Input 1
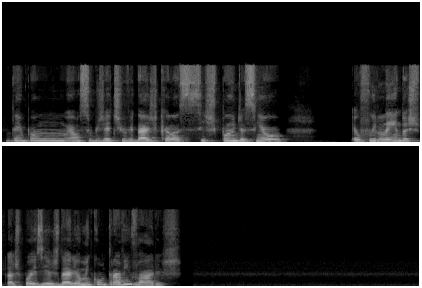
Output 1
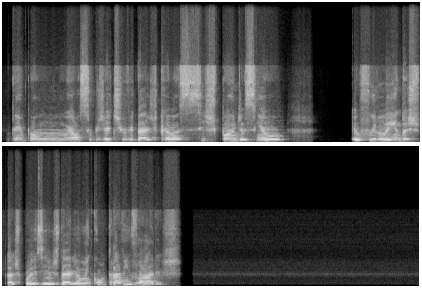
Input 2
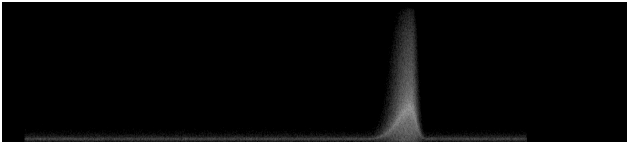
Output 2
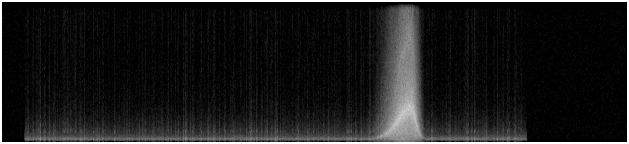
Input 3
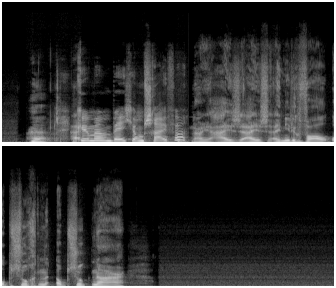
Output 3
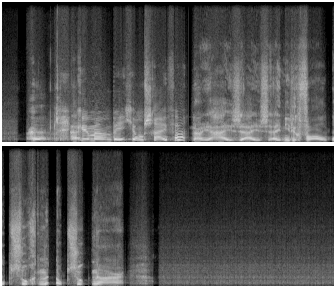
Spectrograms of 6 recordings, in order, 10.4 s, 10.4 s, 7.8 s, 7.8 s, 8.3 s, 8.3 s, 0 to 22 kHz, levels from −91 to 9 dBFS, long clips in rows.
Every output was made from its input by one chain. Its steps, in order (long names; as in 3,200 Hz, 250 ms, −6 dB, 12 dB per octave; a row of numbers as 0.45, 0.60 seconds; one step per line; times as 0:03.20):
elliptic high-pass filter 440 Hz, stop band 60 dB
downward compressor 20 to 1, threshold −32 dBFS
leveller curve on the samples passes 2
normalise the peak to −3 dBFS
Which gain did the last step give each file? +21.0, +21.0, +14.0 decibels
